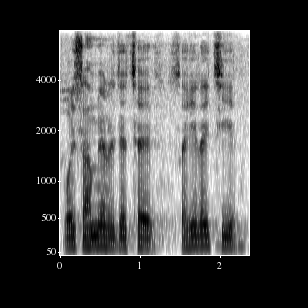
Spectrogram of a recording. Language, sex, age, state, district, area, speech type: Maithili, male, 30-45, Bihar, Begusarai, rural, spontaneous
